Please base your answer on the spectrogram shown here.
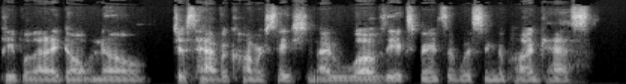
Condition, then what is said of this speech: None; typical speech.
